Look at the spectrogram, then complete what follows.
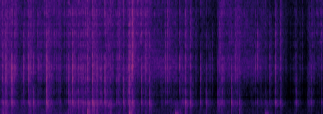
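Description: Vinyl record surface noise under a turntable stylus: scattered crackles and pops over a faint low hum, fading out near the end.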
